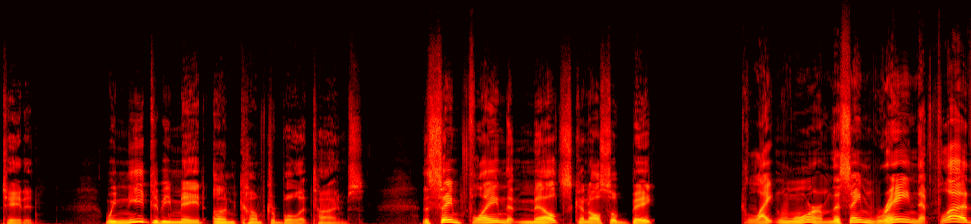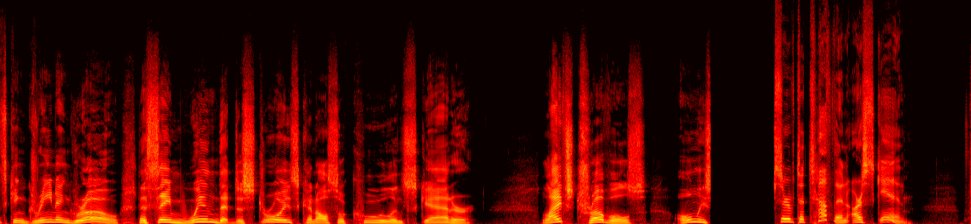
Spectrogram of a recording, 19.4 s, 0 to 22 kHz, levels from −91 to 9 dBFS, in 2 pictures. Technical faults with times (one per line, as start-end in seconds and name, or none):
6.54-7.42 playback stall
7.42-10.42 catch-up at higher speed
16.80-17.46 playback stall
17.46-18.74 catch-up at higher speed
